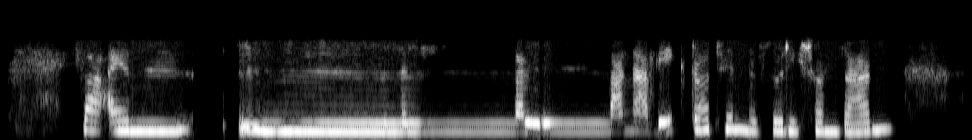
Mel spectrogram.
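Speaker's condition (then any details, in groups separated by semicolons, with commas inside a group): Stuttering; since early childhood, logopedics, no reading aloud at school, four-week VIPER-model desensitization intensive therapy at 15; age 28, much internal stuttering, audible stuttering less, more audible in some phases; brief pause then continues without audible stutter, feels symptoms before heard; prolonged sounds, blocks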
